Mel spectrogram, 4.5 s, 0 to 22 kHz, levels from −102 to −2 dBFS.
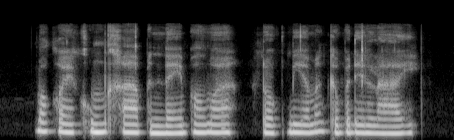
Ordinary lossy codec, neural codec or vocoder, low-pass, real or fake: none; none; 10.8 kHz; real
